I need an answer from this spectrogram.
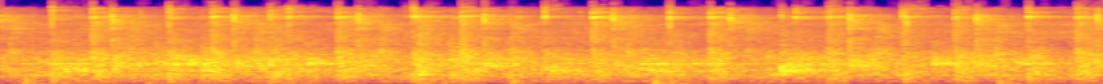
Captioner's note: ball ping pong hitting continues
